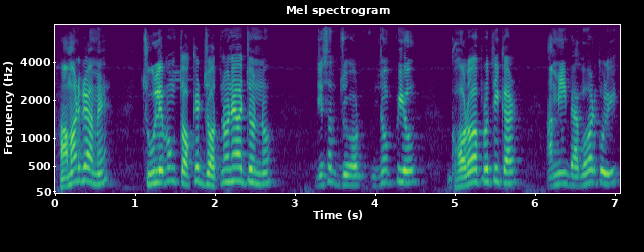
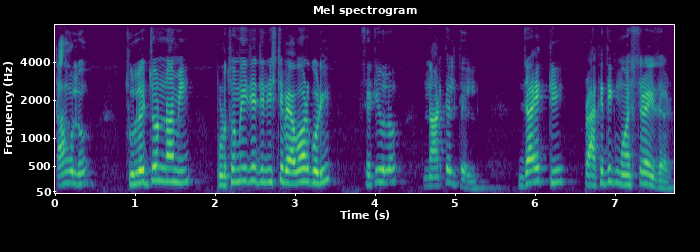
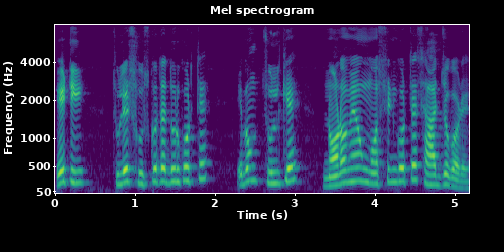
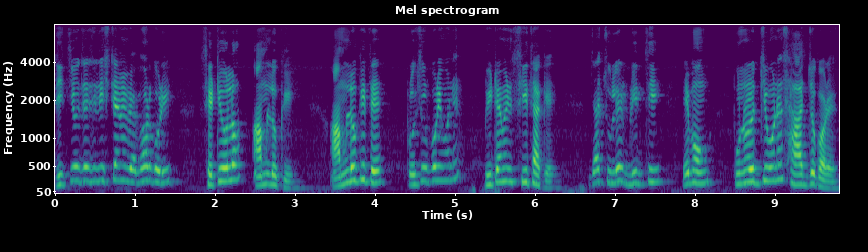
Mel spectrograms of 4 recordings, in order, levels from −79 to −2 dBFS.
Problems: background sounds at intervals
